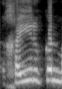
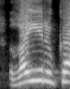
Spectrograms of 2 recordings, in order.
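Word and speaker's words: غيرك: யாருமில்லை அப்படின்னு சொல்லணும் சரிங்களா அதை நம்ம ஹைருக்கன்னு மாத்திட்டோம்னு நினைச்சுக்கோமே உன்னை விட சிறந்தவன் யாரோ இருக்கிறான் மாதிரி அர்த்தம் ஆயிரும் அல்லாஹ் பாதுகாக்கணும் அதனால கைருக்க அப்படிங்கிற அந்த வார்த்தையை கரெக்டா உச்சரிக்கணும் நம்ம இன்ஷா அல்லாஹ் சரிங்களா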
